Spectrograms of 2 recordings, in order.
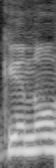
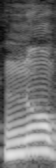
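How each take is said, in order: First: The word begins with a k sound. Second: The word begins with an n sound. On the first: The speaker calls it wrong. "अब इसको के नो नहीं कहेंगे" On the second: The speaker calls it right. "नो पढ़ेंगे"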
